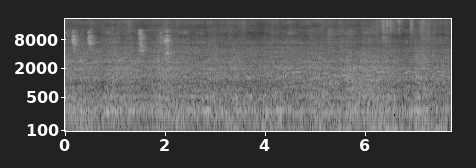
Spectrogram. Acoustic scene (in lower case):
subway train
